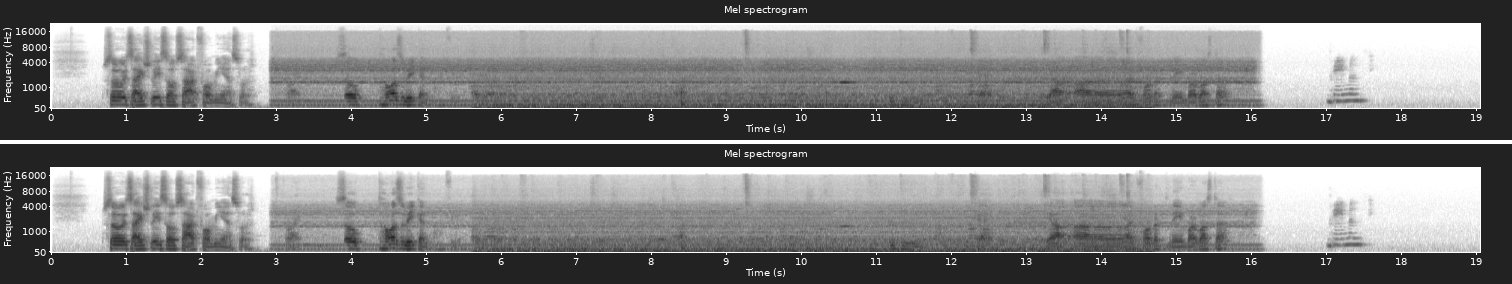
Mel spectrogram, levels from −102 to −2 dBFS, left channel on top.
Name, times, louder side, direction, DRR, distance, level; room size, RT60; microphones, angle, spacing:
voice 1, 0.7-2.7 3.1-3.3 3.8-5.5 11.2-11.7 12.3-12.6 13.2-15.7, right 2 dB, 40° right, 0.4 m, -29 dB
sound 1, 2.9-16.1, left 7 dB, 70° left, 0.4 m, -37 dB
voice 2, 3.3-3.7 6.7-10.8 12.1-12.5 17.0-17.6, right 1 dB, 55° right, 1.1 m, -49 dB
sound 2, 5.6-14.7, left 1 dB, 10° left, 1.0 m, -31 dB
2.6 x 2.1 x 2.4 m
head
